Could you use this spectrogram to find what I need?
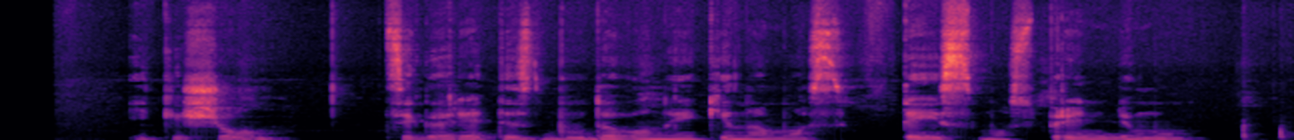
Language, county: Lithuanian, Kaunas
